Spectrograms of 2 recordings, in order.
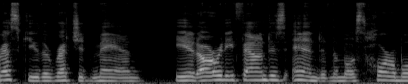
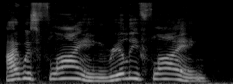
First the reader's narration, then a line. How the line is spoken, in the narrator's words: his voice brighter than it ever would be again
